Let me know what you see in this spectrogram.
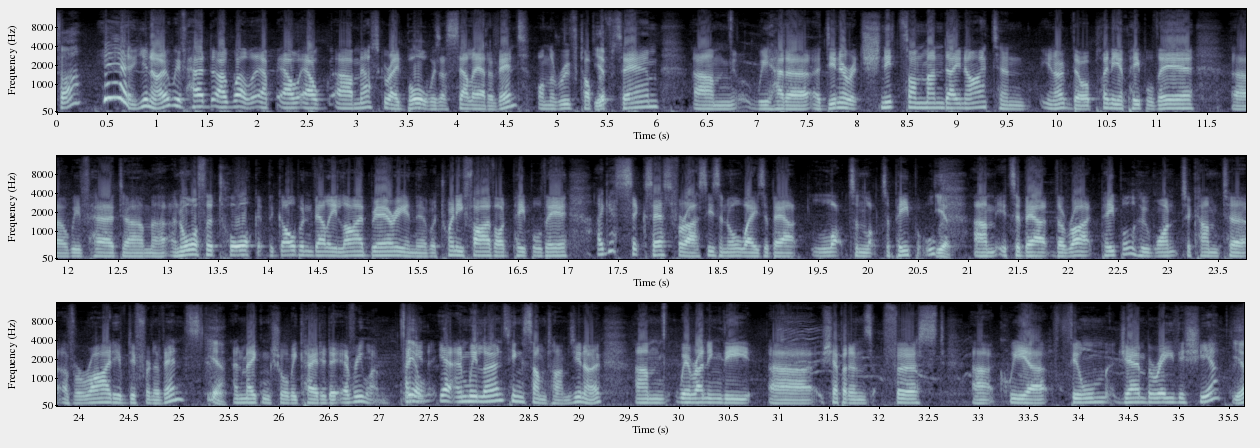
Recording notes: One FM Outside Broadcast from the Out In The Open Festival. A special outside broadcast live from the 2023 OUTintheOPEN Festival Carnival Day from the Queen's Gardens in Shepparton.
